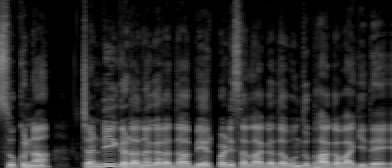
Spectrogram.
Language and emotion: Kannada, neutral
